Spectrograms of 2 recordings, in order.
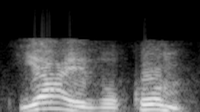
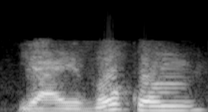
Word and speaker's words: يعظكم: بالنبر على حركة الراء، يعظكم بالنبر على حركة الياء، وهكذا.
